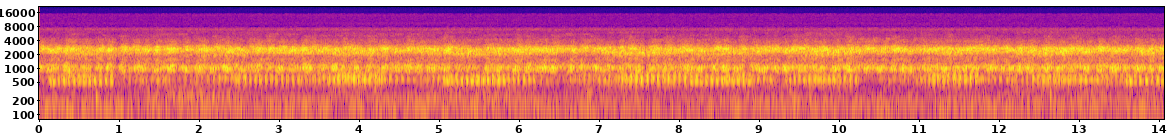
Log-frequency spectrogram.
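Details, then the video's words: A dense frog chorus in forest, with layered buzzing and trilling bands sounding nonstop and a mid-pitched pulsing rattle that swells and fades every couple of seconds. "Noisy Frog Sound in the Forest"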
